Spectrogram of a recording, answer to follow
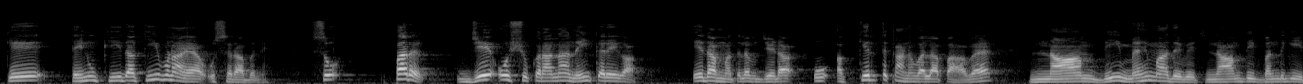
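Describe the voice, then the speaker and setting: A man expounds Sikh scripture, slowly reciting verses and then explaining them phrase by phrase. Like a teacher, he poses questions and answers them himself. His voice is mid-range and the audio sounds dull.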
